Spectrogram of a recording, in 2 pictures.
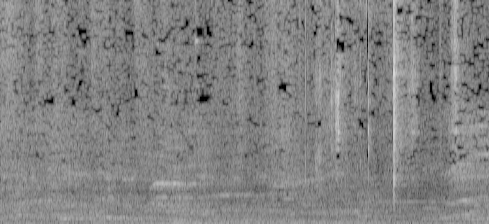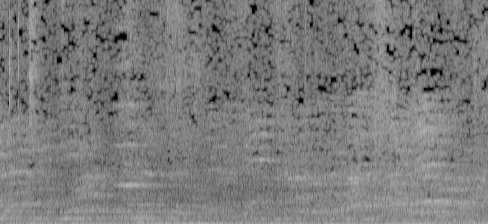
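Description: Fingers fiddle with a small device, making faint clicks.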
